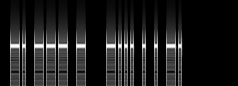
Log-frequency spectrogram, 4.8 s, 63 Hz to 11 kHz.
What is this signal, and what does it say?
Morse code, heard as a keyed tone, about 20 wpm, 700 Hz. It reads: NOT BEEN
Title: Sets of 5 Words Encore 20wpm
